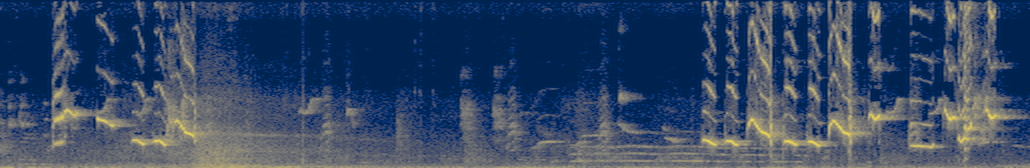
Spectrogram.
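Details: Female Oriental magpie-robin giving calls meant to draw other magpie-robins into loud singing: a short burst of sharp whistled notes, a pause with soft thin tones, then a rapid run of about a dozen bright, slurred whistles.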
